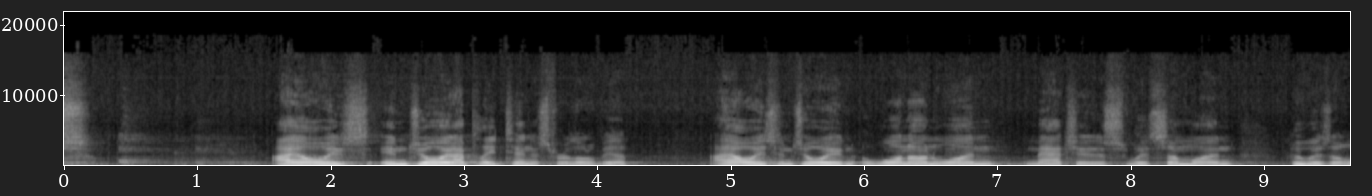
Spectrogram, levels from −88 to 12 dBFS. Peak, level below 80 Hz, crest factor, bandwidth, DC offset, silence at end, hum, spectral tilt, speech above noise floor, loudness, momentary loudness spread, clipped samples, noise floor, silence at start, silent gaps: -2 dBFS; -62 dBFS; 18 dB; 15.5 kHz; under 0.1%; 0 s; none; -6.5 dB/octave; 35 dB; -19 LUFS; 15 LU; under 0.1%; -53 dBFS; 0 s; none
